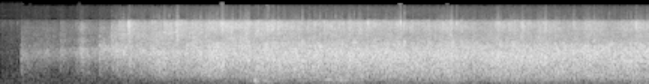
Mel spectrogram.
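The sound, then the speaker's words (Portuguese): Applause in a parliament chamber from some parties' benches, swelling quickly from quiet to a loud, dense roar of clapping within the first second and then holding steady. “Aplausos apenas do PSD e CDS.”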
